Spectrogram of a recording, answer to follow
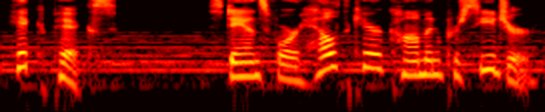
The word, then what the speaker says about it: HCPCS: HCPCs pronounced hickpicks stands for healthcare common procedure coding system.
